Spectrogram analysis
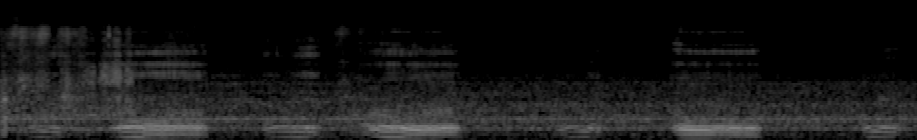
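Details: Resting pig wheezing while trying to sleep: repeated squeaky, whistling breath sounds with rough snoring edge, roughly every two seconds.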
